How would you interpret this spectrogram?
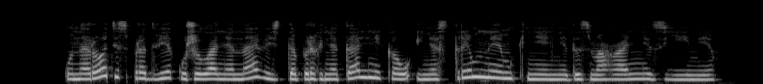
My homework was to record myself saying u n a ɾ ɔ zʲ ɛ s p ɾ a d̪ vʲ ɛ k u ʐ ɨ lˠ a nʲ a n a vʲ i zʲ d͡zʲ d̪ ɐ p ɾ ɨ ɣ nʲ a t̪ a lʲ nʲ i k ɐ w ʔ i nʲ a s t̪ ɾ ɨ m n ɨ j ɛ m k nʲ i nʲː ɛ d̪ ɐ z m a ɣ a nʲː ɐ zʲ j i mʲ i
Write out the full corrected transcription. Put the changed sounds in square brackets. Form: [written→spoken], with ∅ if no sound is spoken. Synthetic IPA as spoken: u n a ɾ ɔ [zʲ→d͡zʲ] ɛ s p ɾ a d̪ vʲ ɛ k u ʐ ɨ lˠ a nʲ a n a vʲ i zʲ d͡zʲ d̪ ɐ p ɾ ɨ ɣ nʲ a t̪ a lʲ nʲ i k ɐ w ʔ i nʲ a s t̪ ɾ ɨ m n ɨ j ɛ m k nʲ [i→e] nʲː ɛ d̪ ɐ z m a ɣ a nʲː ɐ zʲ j i mʲ i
